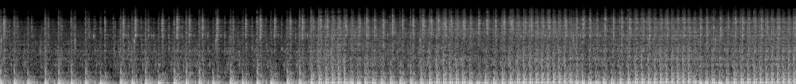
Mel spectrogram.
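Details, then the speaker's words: 1987 Honda Foreman TRX 350 ATV after oil change and carb cleaning, at idle: loud sharp top-end tapping about 2.5 knocks per second; either severe piston slap or valves badly out of adjustment, valve check planned first. "That is either some horrendous piston slap, which is not a good thing, or the valves are severely out of adjustment, which not a major thing."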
